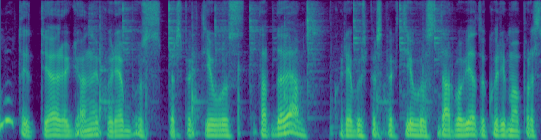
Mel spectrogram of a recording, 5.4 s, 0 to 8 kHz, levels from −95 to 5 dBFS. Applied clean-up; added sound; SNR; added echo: neural mask model RNNoise.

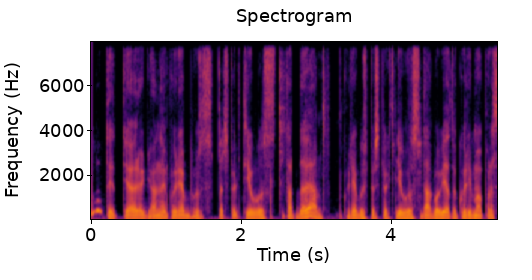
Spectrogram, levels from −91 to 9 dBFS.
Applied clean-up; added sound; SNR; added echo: neural diffusion model UNIVERSE++.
